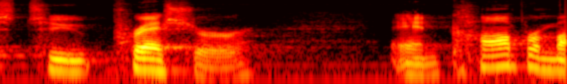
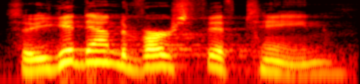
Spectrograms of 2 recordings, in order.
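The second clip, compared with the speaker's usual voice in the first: ordinary talk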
